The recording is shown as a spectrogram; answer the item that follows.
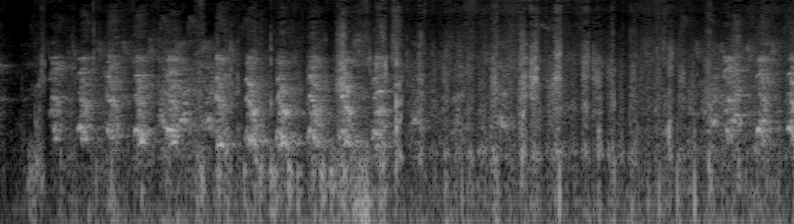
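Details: Young Rottweiler siblings Nina and Nano playing together at the Rottweiler Gervi kennel. Heavy rhythmic panting runs throughout, about three breaths per second, with occasional whimpers.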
